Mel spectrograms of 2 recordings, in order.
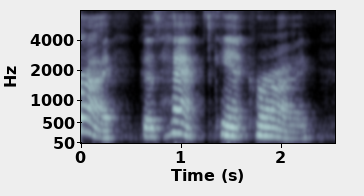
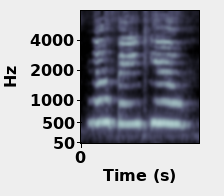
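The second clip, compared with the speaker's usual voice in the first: much higher little frog voice; Frog's voice; 13 semitones higher than usual. Acted. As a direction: squeak a polite refusal. Frog declines the cap.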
